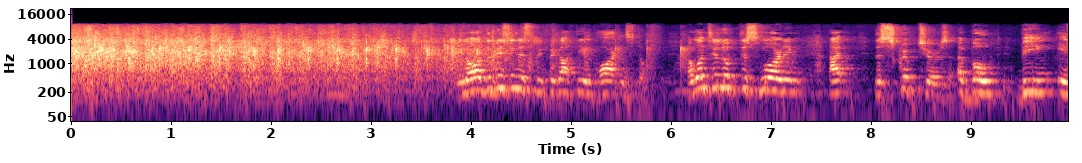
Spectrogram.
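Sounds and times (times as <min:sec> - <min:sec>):
church audience applause: 0:00.0 - 0:05.3
speech: 0:03.9 - 0:09.9.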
